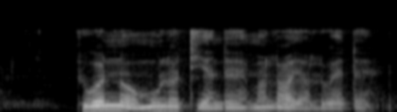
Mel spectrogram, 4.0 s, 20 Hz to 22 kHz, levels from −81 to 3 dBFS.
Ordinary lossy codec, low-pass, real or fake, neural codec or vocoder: none; 7.2 kHz; real; none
